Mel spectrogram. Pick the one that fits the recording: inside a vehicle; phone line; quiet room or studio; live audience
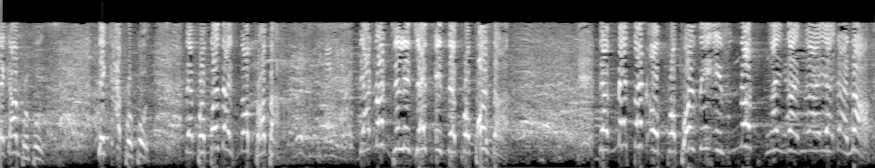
live audience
